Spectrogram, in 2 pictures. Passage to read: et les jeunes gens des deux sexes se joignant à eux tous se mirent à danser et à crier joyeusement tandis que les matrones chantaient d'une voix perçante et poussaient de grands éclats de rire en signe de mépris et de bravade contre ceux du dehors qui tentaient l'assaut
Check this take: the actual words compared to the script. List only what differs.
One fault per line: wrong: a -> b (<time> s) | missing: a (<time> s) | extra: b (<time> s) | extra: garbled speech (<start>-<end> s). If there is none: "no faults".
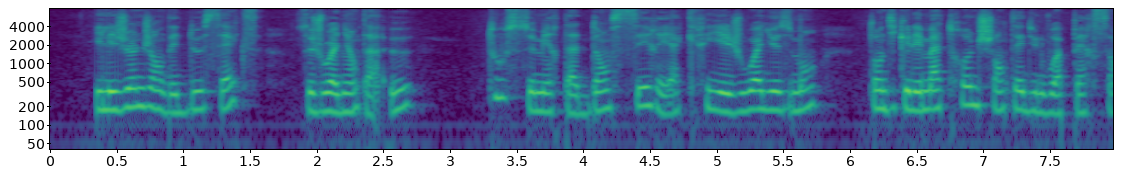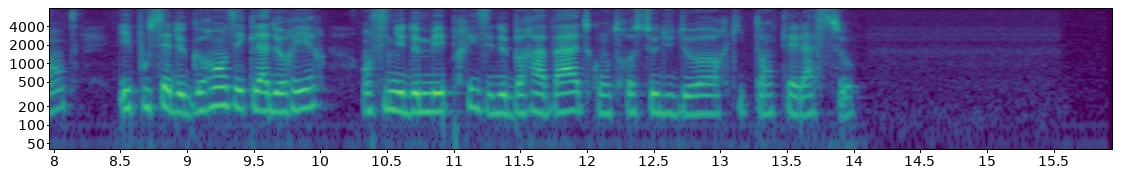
no faults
